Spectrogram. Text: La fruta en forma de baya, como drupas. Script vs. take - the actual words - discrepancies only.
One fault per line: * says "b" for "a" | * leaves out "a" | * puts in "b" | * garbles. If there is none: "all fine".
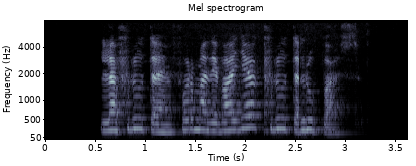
* says "fruta" for "como"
